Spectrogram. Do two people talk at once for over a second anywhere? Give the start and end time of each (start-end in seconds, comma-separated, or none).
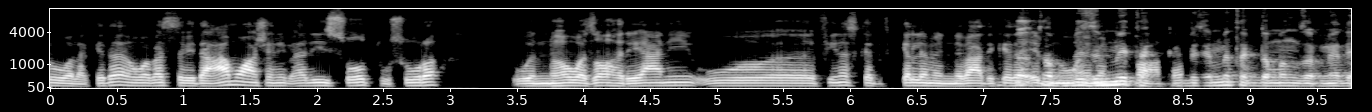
7.1-8.5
